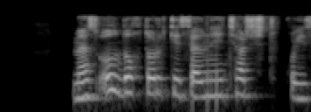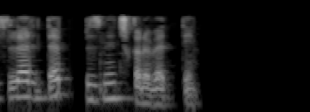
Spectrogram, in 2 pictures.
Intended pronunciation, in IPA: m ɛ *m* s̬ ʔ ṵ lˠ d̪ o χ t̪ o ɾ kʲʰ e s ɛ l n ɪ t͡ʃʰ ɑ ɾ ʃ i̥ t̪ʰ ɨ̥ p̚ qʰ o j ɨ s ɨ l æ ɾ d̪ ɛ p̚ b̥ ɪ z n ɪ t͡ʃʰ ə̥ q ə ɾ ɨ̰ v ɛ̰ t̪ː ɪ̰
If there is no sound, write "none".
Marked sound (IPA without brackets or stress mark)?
none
